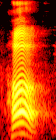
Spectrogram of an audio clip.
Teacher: हा को कहते हैं स्वर तंत्रीय व्यंजन। हा को बोलते हैं तब हमारी स्वर तंत्रिकाओं में थोड़ा सा कंपन होता है। ह बोलेंगे तो यहां पे देखेंगे हल्का सा वाइब्रेशन होता है, ह, इसलिए स्वर तंत्री व्यंजन कह दिया। · ह बोलेंगे तो यहां पे देखेंगे हल्का सा वाइब्रेशन होता है, ह, इसलिए स्वर तंत्री व्यंजन कह दिया। अब कंठ से, यानी कि इसका उच्चारण गले से होता है, इसलिए हम इसको काकल्य ध्वनि भी कहते हैं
